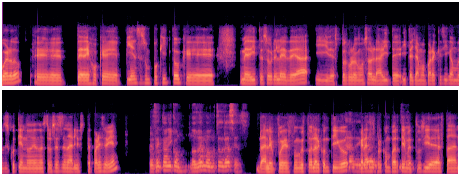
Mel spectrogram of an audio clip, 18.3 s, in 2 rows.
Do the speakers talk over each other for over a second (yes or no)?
yes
